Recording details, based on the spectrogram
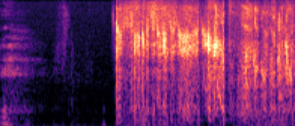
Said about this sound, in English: Damn, fam. You be slurping like that.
